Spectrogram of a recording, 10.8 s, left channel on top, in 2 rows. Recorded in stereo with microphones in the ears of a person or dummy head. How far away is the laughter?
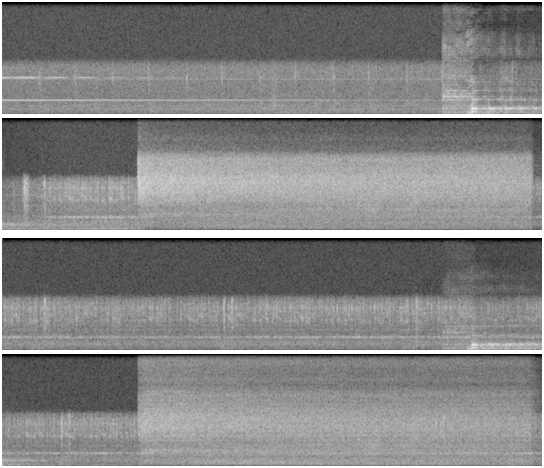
About 3 m.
